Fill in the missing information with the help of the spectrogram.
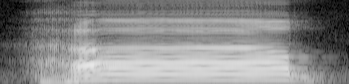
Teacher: وقف کی صورت میں را موٹی پڑھی جائے گی، پر پڑھی جائے گی، منہ بھر کے پڑھی جائے گی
